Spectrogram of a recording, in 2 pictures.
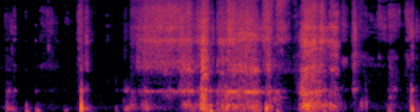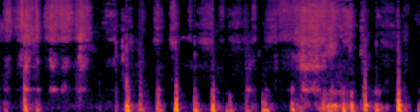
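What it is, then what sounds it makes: Hollow empty cardboard tube. Black-gloved fingertips tap and rub a plain brown cardboard tube, hollow and empty and about the size of a paper-towel roll, held up close. Long, bright, papery rubbing swishes alternate with quick, dull, low-pitched taps that stop sharply, ending in a run of rapid taps with more rubbing between them.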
